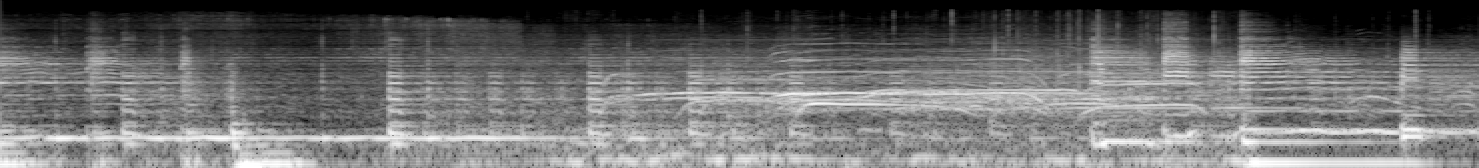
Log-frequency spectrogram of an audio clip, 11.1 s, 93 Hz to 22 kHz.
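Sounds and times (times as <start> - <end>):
sliding electric guitar notes: 0.0 - 4.5, 8.1 - 11.0.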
